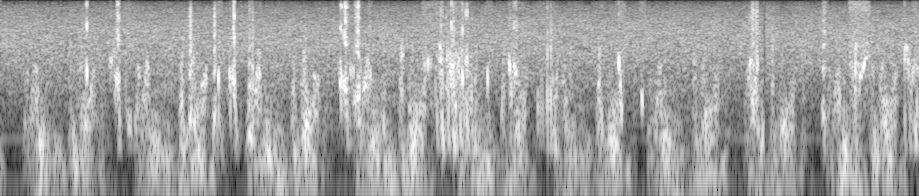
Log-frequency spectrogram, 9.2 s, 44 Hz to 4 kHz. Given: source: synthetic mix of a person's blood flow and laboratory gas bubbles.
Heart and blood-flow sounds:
Doppler ultrasound of blood flow; precordium
0.83-0.90 s: bubbles
1.08-1.34 s: bubbles
1.87-1.96 s: bubbles
2.11-2.41 s: bubbles
2.44-2.63 s: bubbles
3.37-3.72 s: bubbles
3.79-3.89 s: bubbles
4.21-4.75 s: bubbles
4.84-4.91 s: bubbles
5.06-5.28 s: bubbles
5.34-5.61 s: bubbles
5.98-6.06 s: bubbles
6.14-6.26 s: bubbles
6.38-6.46 s: bubbles
7.47-7.59 s: bubbles
8.21-8.29 s: bubbles
8.49-8.70 s: bubbles
9.04-9.20 s: bubbles
From the record:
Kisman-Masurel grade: 233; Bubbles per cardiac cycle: several, 3 to 8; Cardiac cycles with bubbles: 50 to 99%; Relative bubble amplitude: loud (0.450 to 0.775); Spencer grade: 3 (all of the cardiac periods contain showers or single bubble signals, but not dominating or overriding the cardiac motion signals); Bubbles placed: anywhere in the cardiac cycle

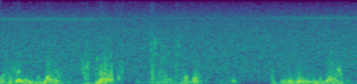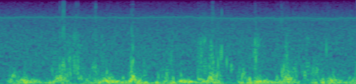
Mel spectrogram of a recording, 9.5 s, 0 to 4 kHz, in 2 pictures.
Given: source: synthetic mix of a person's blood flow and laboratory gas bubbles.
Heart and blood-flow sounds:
Doppler ultrasound of blood flow; precordium
0.00-0.23 s: bubbles
1.05-1.20 s: bubbles
1.24-1.41 s: bubbles
1.52-1.66 s: bubbles
1.97-2.49 s: bubbles
5.42-6.29 s: bubbles
6.47-6.54 s: bubbles
6.63-6.72 s: bubbles
6.83-6.92 s: bubbles
7.01-7.06 s: bubbles
7.36-7.88 s: bubbles
8.09-8.24 s: bubbles
8.41-8.59 s: bubbles
8.75-8.96 s: bubbles
9.06-9.14 s: bubbles
9.18-9.23 s: bubbles
From the record:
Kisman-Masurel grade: 222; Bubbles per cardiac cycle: several, 3 to 8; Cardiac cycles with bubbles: 10 to 50%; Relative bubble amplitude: moderate (0.250 to 0.450); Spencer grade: 2 (many but less than half of the cardiac periods contain bubble signals, singularly or in groups); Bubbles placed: anywhere in the cardiac cycle

